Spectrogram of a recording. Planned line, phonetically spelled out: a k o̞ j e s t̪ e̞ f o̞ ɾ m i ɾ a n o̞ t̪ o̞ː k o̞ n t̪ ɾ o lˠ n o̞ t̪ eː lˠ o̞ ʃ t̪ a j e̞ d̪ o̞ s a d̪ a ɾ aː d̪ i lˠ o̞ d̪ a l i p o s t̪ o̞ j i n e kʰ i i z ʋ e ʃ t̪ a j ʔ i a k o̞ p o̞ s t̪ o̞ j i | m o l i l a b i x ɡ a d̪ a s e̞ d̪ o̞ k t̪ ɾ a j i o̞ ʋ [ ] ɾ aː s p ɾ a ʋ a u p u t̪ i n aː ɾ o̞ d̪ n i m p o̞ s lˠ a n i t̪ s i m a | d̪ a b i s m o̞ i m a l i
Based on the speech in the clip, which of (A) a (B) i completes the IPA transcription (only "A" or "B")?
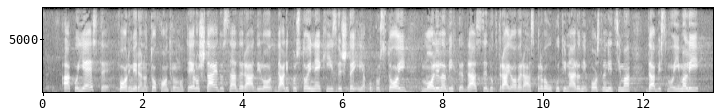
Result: A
